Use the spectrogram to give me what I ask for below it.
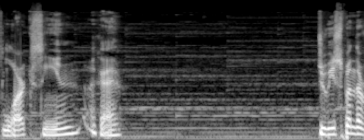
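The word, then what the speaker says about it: Larxene: It's It's pronounced lark scene.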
